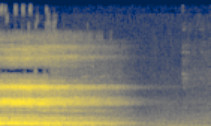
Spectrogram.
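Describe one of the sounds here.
A man speaks firmly into a microphone over a loudspeaker.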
